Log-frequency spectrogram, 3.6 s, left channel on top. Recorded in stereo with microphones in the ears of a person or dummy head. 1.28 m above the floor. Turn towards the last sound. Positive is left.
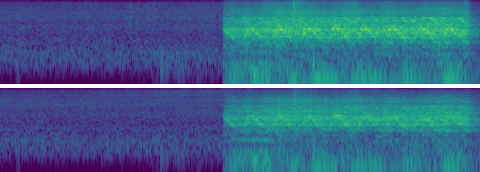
turn(degrees=75)  # may be behind; listen again after turning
